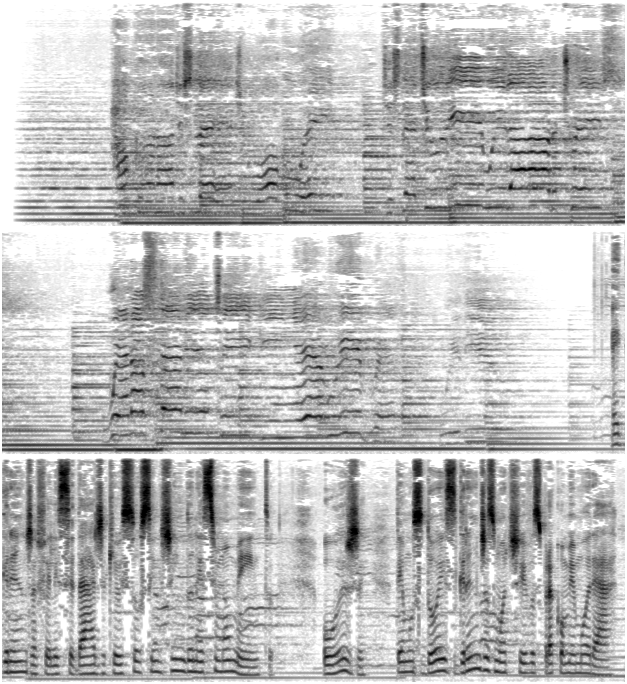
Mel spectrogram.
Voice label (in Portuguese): dia dos namorados aniversario feminina; dia dos namorados aniversario voz feminina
